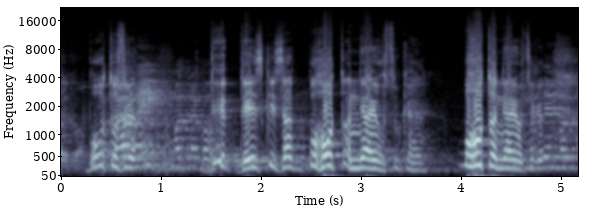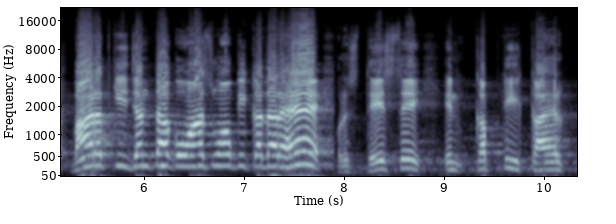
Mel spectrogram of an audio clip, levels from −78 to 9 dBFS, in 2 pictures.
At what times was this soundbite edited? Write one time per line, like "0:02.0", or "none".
0:05.1
0:07.9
